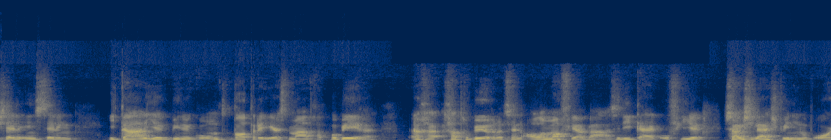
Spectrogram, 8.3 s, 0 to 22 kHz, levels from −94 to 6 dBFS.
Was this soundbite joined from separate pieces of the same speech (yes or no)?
yes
